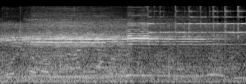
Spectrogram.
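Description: Busy street noise: several people's voices mixed with road traffic, with a few steady high tones running through it.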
